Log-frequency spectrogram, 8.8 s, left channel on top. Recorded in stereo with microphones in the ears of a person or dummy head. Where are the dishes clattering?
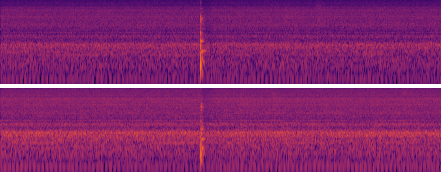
55° left (ahead or behind), 1.0 m.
